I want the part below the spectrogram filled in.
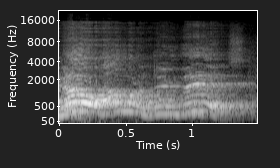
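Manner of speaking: high, loud mock child protest; defiant child. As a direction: whine back like a stubborn little girl. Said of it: "Avery's saying".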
